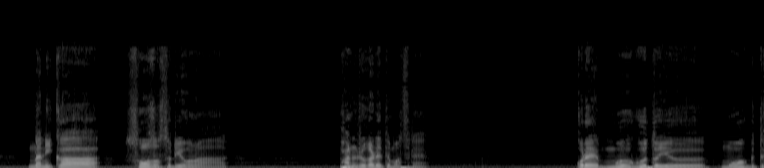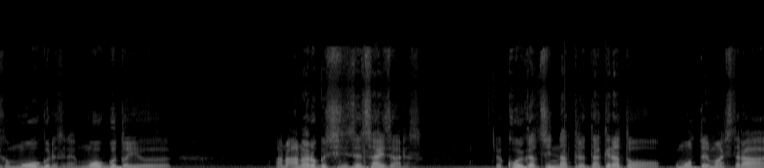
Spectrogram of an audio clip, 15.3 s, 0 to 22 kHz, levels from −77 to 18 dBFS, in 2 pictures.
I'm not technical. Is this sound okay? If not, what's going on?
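No. Periodic USB or driver dropouts from 11.28 to 14.29 s: once a second, a background task stalls playback, leaving a tiny gap of silence heard as a tick.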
